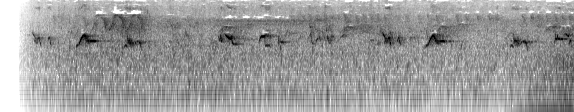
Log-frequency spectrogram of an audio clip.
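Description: Birds chirping: short, high calls, each rising and dropping quickly, repeated every second or so over a faint steady hiss.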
